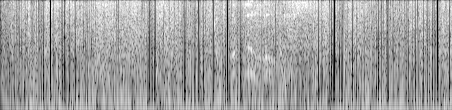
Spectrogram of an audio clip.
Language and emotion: Russian, neutral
